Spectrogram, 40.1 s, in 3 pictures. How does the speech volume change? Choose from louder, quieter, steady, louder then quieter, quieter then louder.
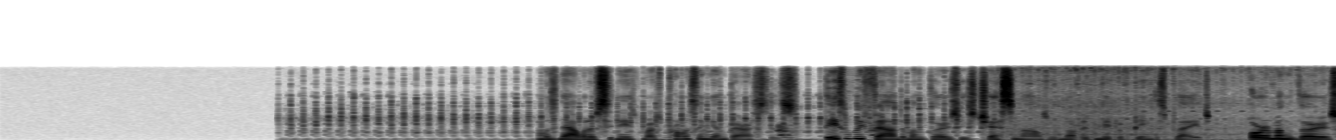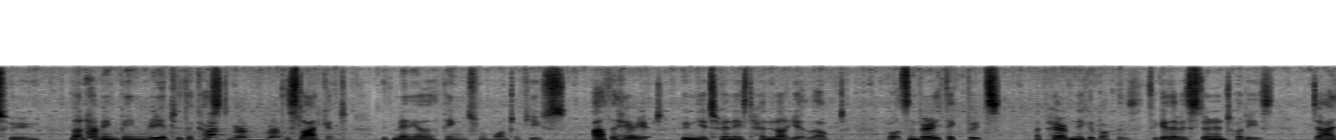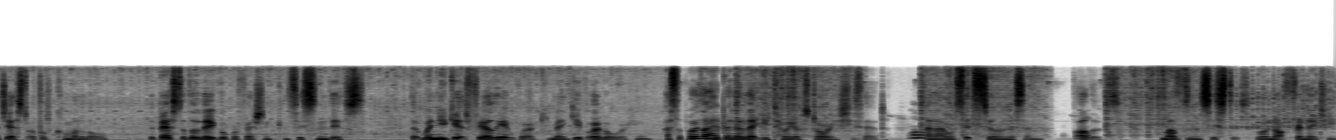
steady.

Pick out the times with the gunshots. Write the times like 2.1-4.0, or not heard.
not heard.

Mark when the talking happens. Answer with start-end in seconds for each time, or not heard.
5.3-40.0.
